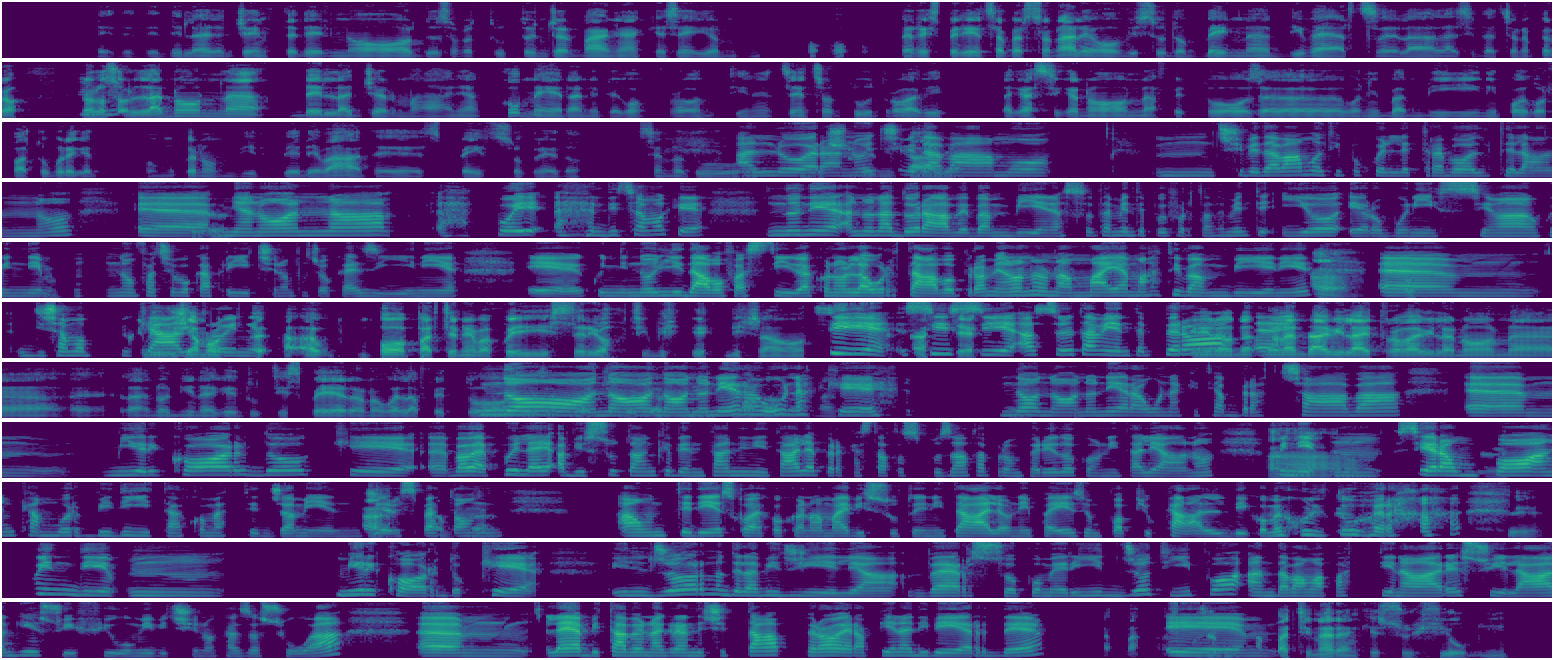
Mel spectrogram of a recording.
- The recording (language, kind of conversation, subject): Italian, podcast, Come festeggiate le ricorrenze tradizionali in famiglia?
- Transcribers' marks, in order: "vedevamo" said as "vedavamo"; other background noise; "vedevamo" said as "vedavamo"; laughing while speaking: "stereotipi, diciamo"; unintelligible speech; chuckle; laughing while speaking: "come cultura"; chuckle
